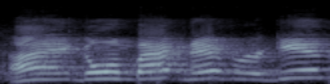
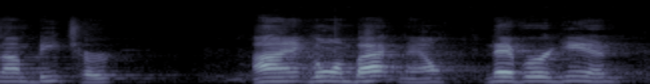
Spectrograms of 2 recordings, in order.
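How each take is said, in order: First: High, loud mock outrage; hammed-up vow of boycott, rising at the end; mock indignant refusal. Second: Understated mock grievance at usual pitch; mock hurt refusal. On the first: Louder repeat of mock refusal. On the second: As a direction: sulk lightly, swearing off the place. Mock complaint of beach hurt.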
